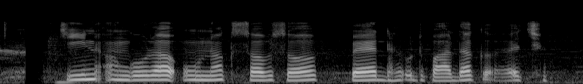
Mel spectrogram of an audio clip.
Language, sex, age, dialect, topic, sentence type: Maithili, female, 18-24, Southern/Standard, agriculture, statement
